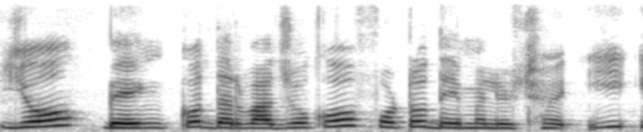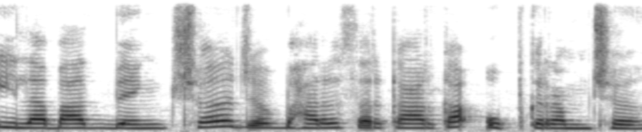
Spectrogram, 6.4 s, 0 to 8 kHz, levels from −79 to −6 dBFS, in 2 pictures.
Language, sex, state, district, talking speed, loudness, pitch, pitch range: Rajasthani, female, Rajasthan, Nagaur, 170 wpm, -17 LUFS, 270 Hz, 255-310 Hz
